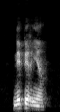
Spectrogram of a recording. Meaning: Napierian
- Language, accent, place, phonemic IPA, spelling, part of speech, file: French, France, Lyon, /ne.pe.ʁjɛ̃/, népérien, adjective, LL-Q150 (fra)-népérien.wav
